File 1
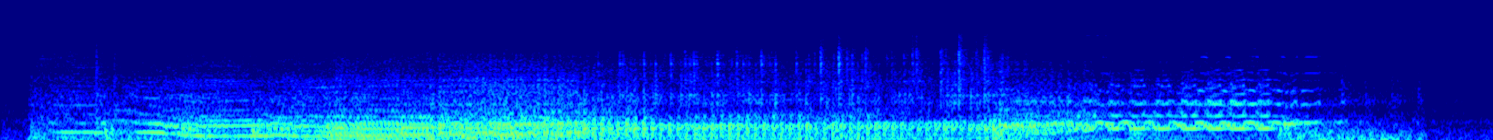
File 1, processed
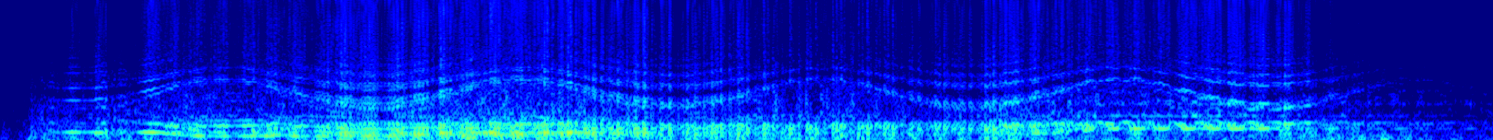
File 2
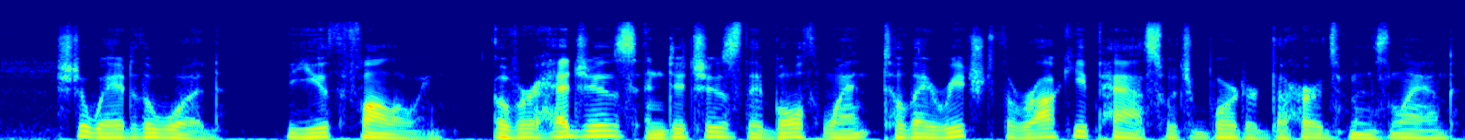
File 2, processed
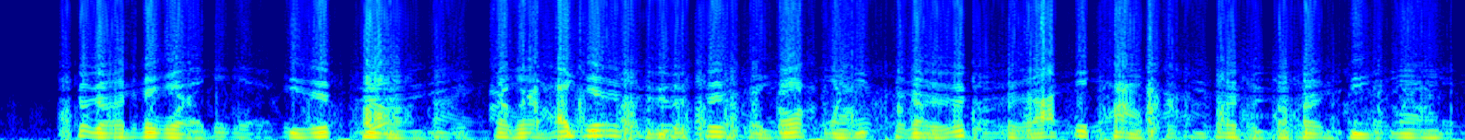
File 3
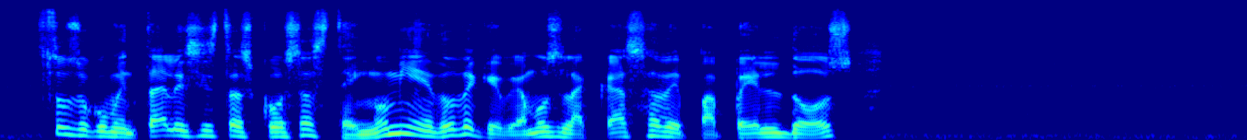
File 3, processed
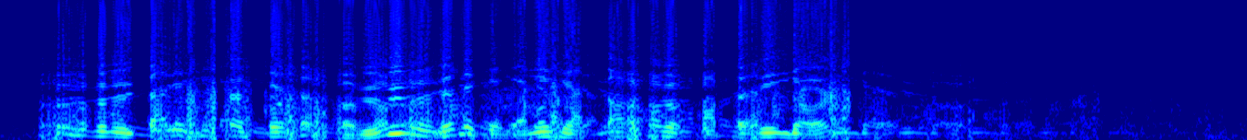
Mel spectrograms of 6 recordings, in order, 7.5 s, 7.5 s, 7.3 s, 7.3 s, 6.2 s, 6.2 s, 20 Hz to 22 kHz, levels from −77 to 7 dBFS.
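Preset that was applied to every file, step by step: dynamic bell 240 Hz, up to +6 dB, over -44 dBFS, Q 2.5; harmonic tremolo 8.1 Hz, depth 70%, crossover 690 Hz; two-band feedback delay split 740 Hz, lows 347 ms, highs 625 ms, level -13.5 dB; decimation with a swept rate 24×, swing 60% 0.67 Hz; sampling jitter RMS 0.056 ms

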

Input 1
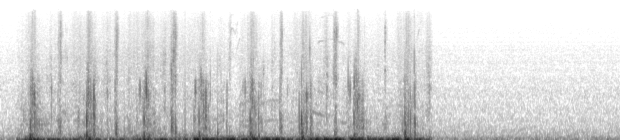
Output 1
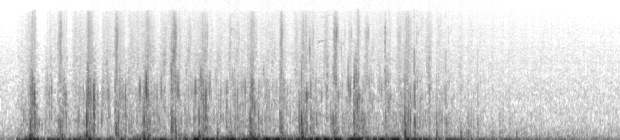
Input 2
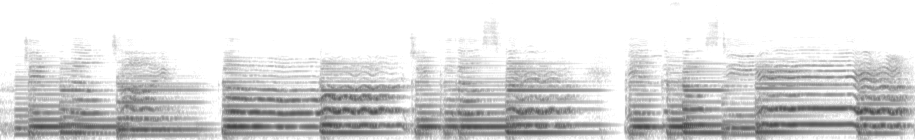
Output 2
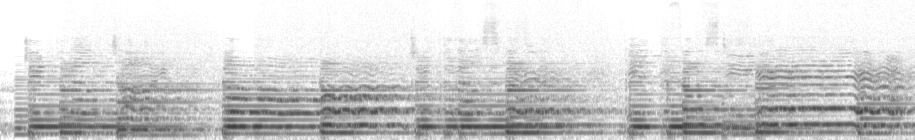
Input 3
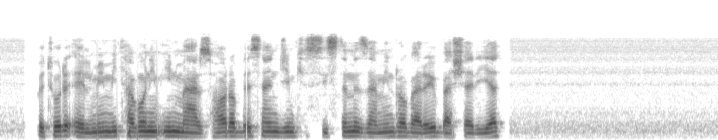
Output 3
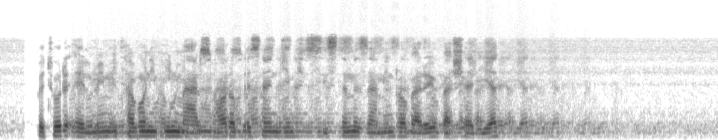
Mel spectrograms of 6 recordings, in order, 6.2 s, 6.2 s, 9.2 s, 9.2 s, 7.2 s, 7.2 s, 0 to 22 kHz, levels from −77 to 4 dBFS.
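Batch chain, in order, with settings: reverb removal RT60 0.5 s; two-band feedback delay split 390 Hz, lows 557 ms, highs 149 ms, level -14.5 dB; bit-crushed delay 316 ms, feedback 55%, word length 7-bit, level -10 dB; trim +2 dB

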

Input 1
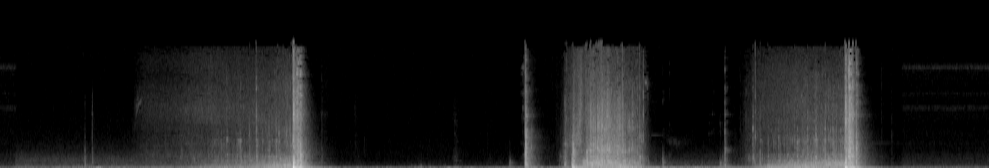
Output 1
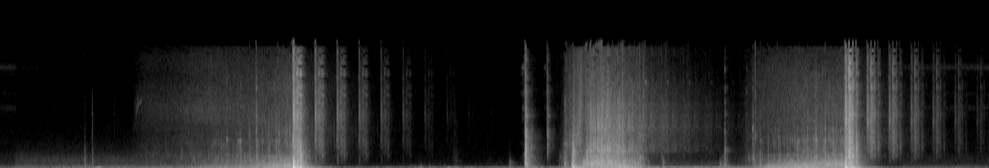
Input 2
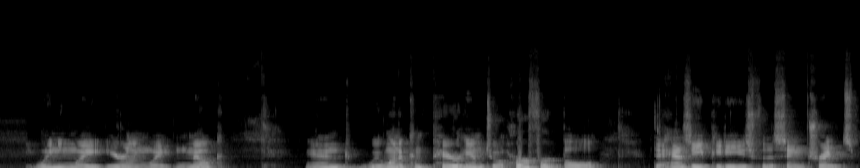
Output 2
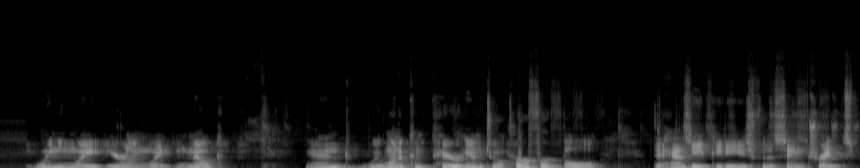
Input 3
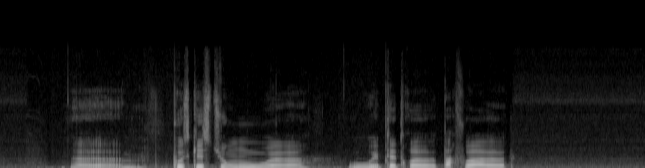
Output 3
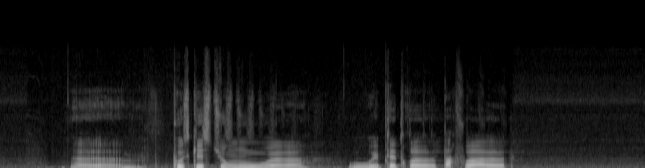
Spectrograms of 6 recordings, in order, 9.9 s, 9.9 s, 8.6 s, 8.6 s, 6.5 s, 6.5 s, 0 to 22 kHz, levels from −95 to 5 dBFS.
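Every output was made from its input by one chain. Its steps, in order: feedback echo behind a high-pass 219 ms, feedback 50%, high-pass 4.2 kHz, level -12 dB

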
